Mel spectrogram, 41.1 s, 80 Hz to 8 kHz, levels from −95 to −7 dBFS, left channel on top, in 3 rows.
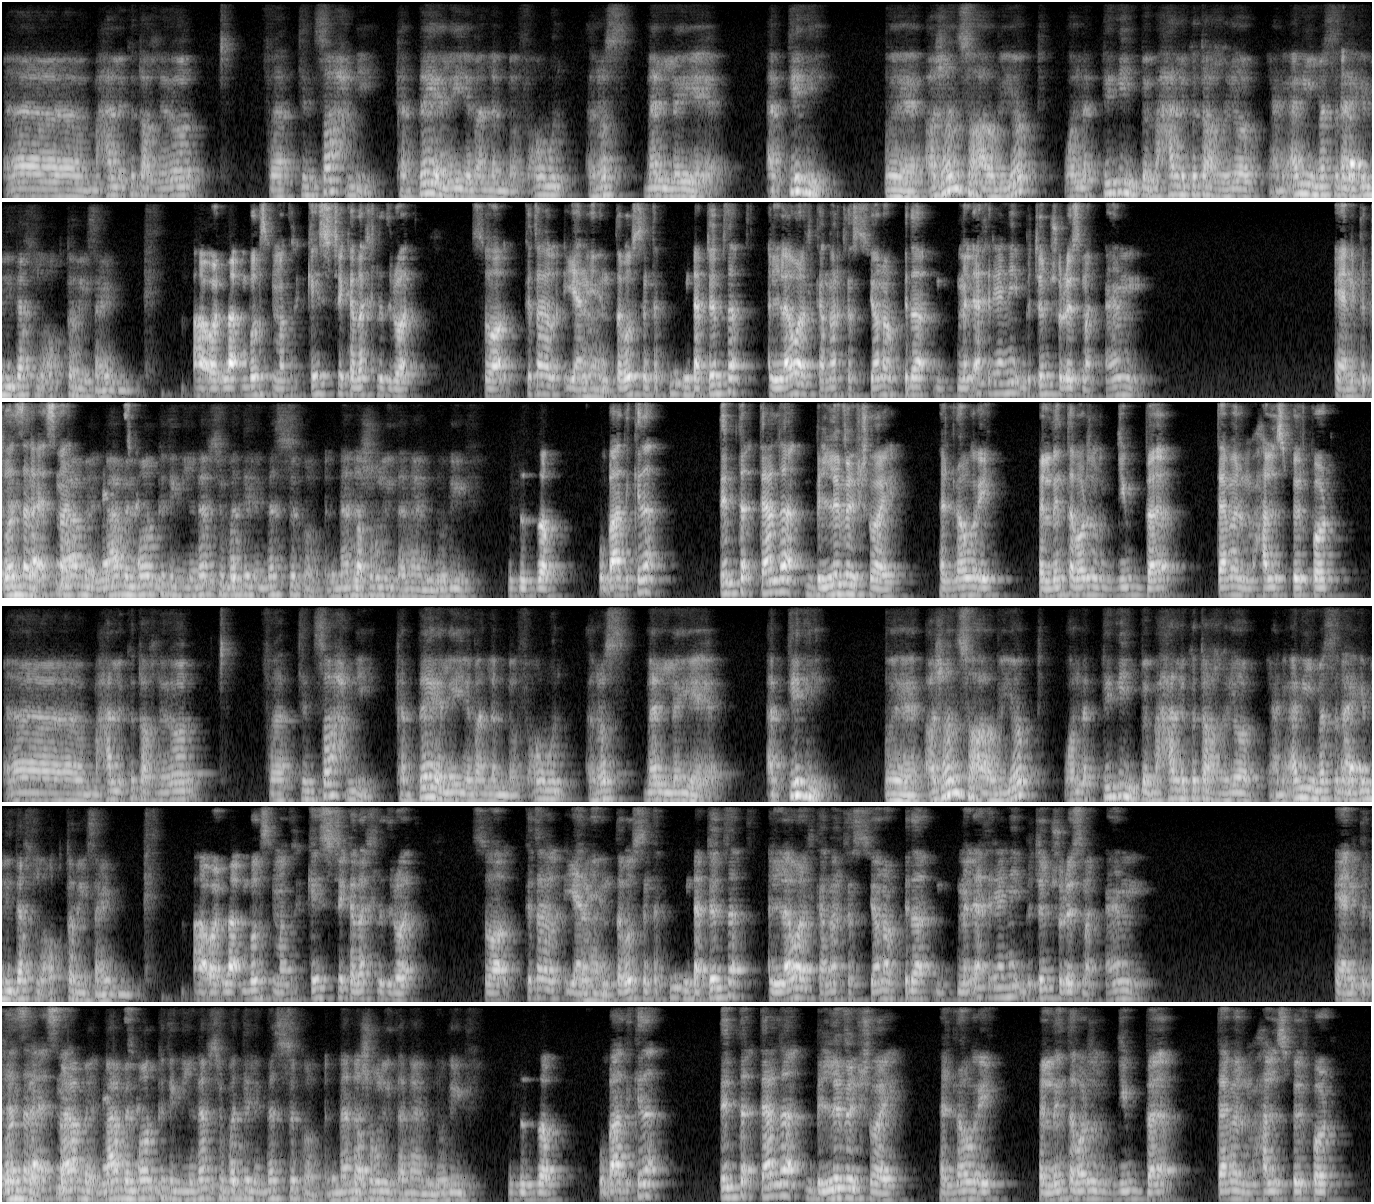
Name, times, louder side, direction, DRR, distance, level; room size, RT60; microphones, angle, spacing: voice 1, 0.0-1.9 2.6-3.7 3.9-7.2 7.6-8.2 8.8-10.3 10.6-15.2 19.5-19.8 27.4-32.1, right 1 dB, 30° right, 2 dB, 1.5 m, -26 dB
voice 2, 13.4-13.7 15.6-17.8 18.4-21.1 21.4-25.1 27.0-28.1 28.4-28.5 29.4-29.5 30.7-31.0 31.6-31.8 32.5-32.9 33.4-33.9 34.6-36.3 36.8-37.3 37.8-39.1 39.6-40.7, left 3 dB, 80° left, 5 dB, 1.3 m, -24 dB
10.5 x 4.0 x 3.6 m, 0.37 s
head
